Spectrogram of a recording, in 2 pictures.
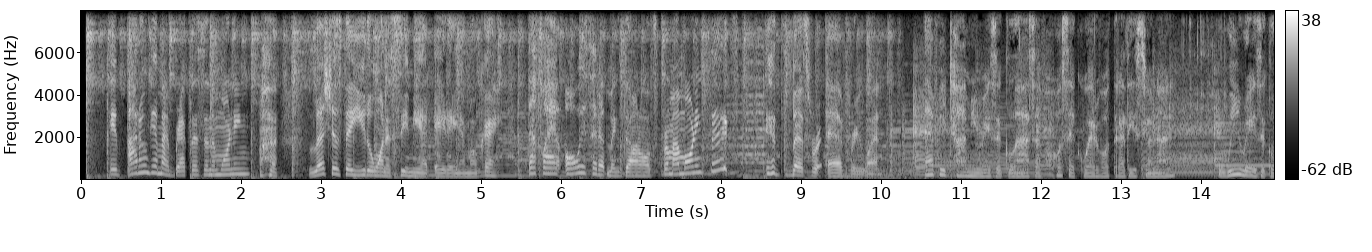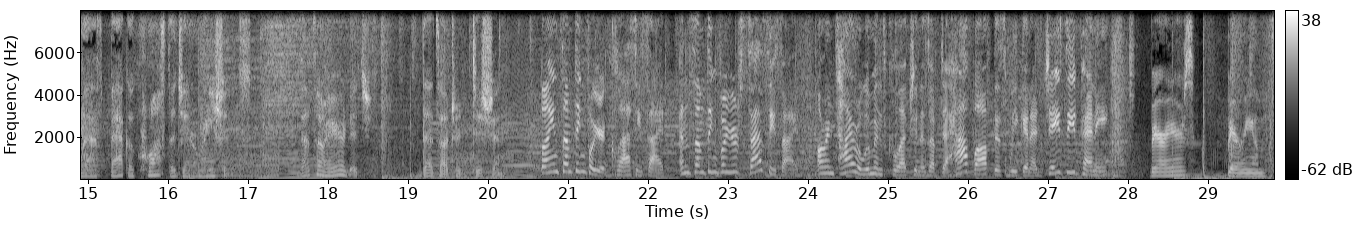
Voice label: English Commercials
